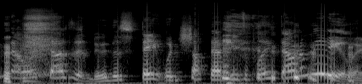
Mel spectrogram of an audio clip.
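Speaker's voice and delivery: high, laughing mock protest; laughing retort. Retelling the argument with the cop, laughing. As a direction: laugh through the comeback. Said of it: "I was like".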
